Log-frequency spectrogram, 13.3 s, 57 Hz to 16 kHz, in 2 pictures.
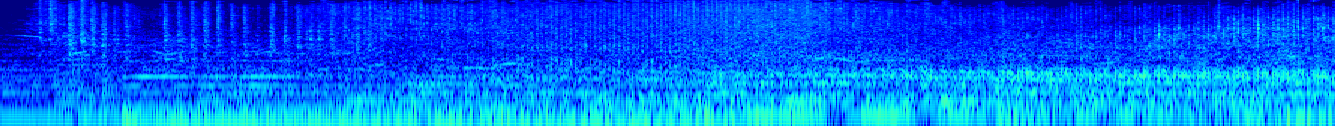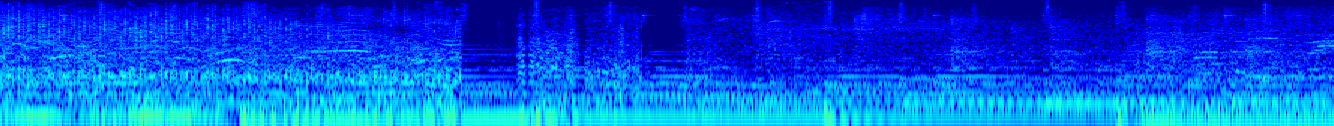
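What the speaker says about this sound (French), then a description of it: "on cherche le bruitage de l'A380 au décollage" Airbus A380 jet airliner taking off, a sustained loud engine roar that swells and holds, then changes abruptly partway through, with no one speaking.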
